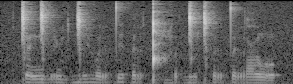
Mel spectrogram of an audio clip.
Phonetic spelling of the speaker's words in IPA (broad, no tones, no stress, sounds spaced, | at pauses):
ǀ æ̃ ŋ͡ǀ i̤ r ɳ ṳ ɡ͡ǀ ĩ ɦ ʊ r t̪ i θ ə r ǃʰ ɑ̤ r ɡ͡ǀ ə̃ ǀʰ ʊ r t̪ ə r ʕ ɔ̃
